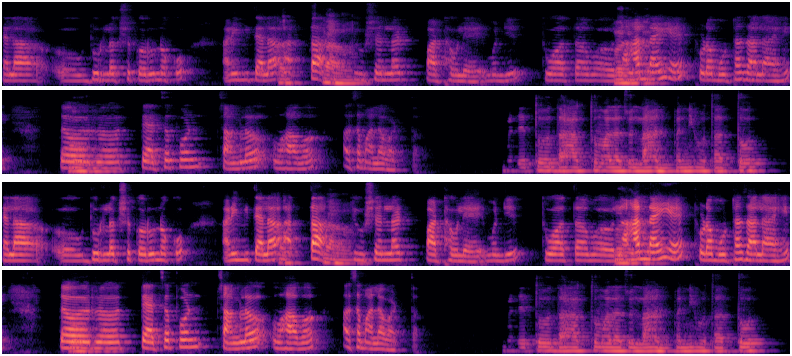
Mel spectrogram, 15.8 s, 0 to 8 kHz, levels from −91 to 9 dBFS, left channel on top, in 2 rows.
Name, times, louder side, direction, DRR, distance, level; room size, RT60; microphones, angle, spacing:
voice 1, 0.0-1.8 2.2-3.3 3.5-7.9 8.5-11.8, right 6 dB, 80° right, 0.5 m, -26 dB
voice 2, 3.2-3.5 6.1-6.5 8.5-9.0 13.0-15.4, left 1 dB, 65° left, 2.0 m, -30 dB
9.4 x 4.3 x 3.8 m
head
